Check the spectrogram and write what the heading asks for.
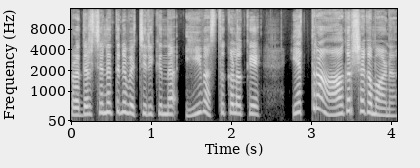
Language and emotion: Malayalam, surprised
